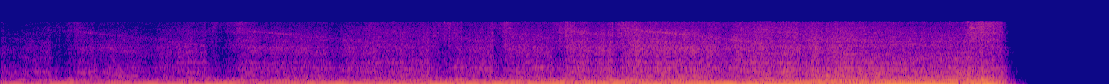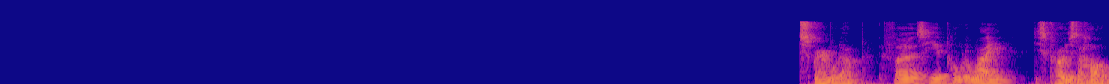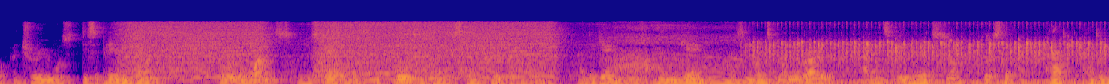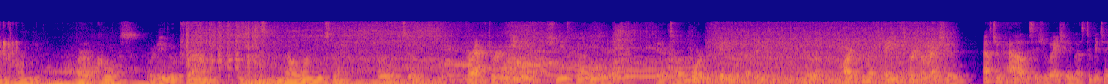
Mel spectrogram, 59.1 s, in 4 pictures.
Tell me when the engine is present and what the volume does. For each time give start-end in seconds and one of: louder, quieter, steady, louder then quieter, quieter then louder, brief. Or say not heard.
0.0-13.4 louder
31.1-57.1 steady.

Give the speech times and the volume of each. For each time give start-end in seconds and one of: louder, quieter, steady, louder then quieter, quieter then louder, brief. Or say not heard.
25.4-31.9 steady
32.5-59.1 steady.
